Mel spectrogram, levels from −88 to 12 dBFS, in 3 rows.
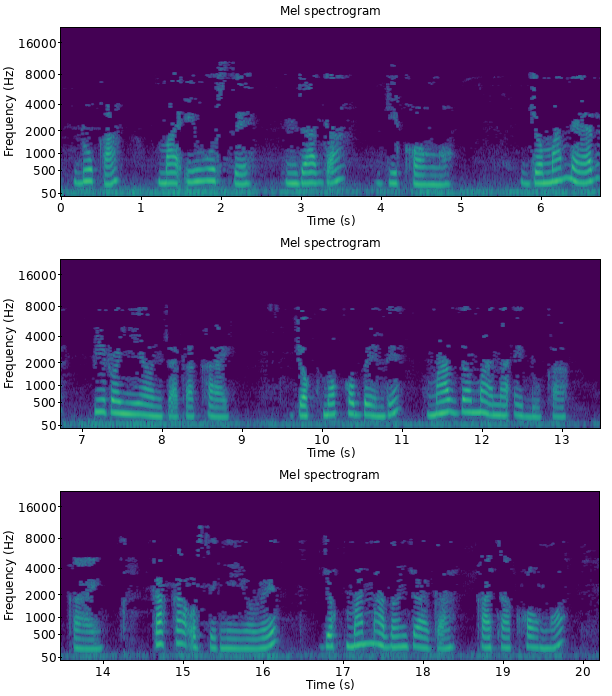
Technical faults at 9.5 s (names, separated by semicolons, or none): MP3 compression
